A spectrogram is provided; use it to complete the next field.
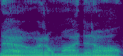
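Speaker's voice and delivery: put-on low raspy voice with British accent. Narrator voicing a tentacled creature answering a researcher, low raspy british voice. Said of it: "A low, raspy voice hinted, with a British accent".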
